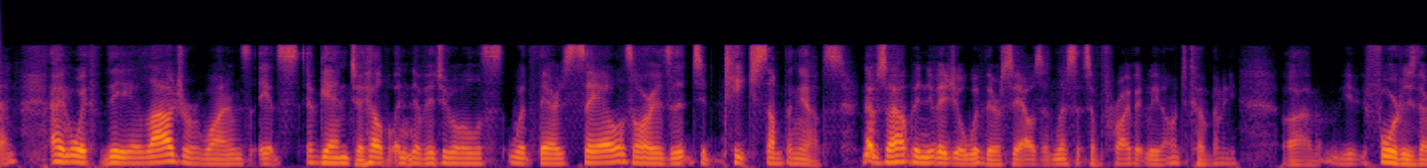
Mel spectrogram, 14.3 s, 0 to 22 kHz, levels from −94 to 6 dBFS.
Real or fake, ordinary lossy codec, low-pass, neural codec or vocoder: fake; MP3, 48 kbps; 7.2 kHz; codec, 16 kHz in and 24 kHz out, 0.4 kbps, LongCat-Audio-Codec, four codebook decoder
